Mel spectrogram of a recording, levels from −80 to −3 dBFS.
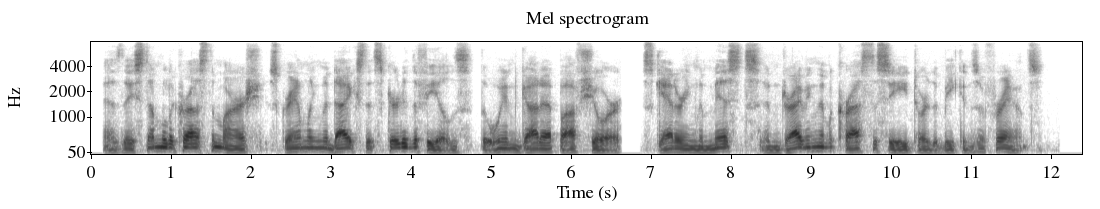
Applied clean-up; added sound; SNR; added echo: none; none; none; none.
